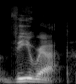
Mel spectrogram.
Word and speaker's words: VRAP: have a pen and paper is called uh vrap okay v r a p Victor Romeo alpha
